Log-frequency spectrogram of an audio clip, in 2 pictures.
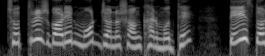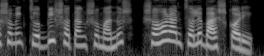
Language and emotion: Bengali, neutral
